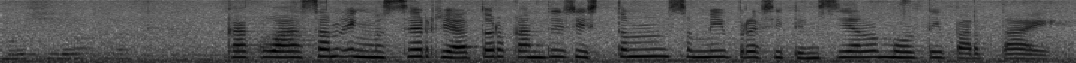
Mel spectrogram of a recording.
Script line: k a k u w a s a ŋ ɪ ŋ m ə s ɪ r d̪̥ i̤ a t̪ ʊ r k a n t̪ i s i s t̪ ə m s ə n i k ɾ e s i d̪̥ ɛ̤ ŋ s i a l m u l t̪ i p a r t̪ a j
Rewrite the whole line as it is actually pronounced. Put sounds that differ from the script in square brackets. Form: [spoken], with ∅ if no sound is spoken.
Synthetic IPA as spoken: k a k u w a s a [n] ɪ ŋ m ə s ɪ r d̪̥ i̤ a t̪ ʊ r k a n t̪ i s i s t̪ ə m s ə [m] i [p] ɾ e s i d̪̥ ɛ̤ [n] s i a l m u l t̪ i p a r t̪ a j

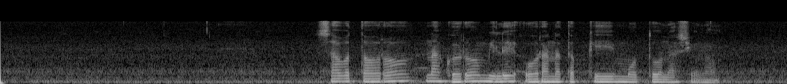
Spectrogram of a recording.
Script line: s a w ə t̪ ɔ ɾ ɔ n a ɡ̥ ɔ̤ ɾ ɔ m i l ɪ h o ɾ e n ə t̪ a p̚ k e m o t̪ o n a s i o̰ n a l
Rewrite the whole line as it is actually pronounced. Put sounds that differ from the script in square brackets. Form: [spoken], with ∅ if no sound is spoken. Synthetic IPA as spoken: s a w ə t̪ ɔ ɾ ɔ n a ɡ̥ ɔ̤ ɾ ɔ m i l ɪ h o ɾ [a] n ə t̪ [ə] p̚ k e m o t̪ o n a s i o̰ n a l

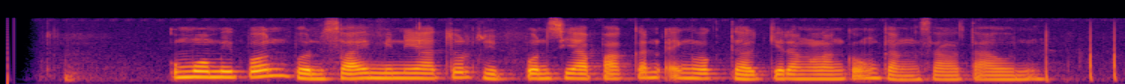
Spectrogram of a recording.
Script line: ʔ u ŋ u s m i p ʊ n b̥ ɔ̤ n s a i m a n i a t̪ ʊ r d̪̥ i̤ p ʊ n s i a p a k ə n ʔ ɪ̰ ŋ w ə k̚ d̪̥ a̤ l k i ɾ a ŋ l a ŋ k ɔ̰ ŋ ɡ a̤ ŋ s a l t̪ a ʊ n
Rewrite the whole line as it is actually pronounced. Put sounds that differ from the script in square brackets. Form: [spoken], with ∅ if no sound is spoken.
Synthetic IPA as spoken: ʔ u [m] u [∅] m i p ʊ n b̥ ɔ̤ n s a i m [i] n i a t̪ ʊ r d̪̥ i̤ p ʊ n s i a p a k ə n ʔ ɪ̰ ŋ w ə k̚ d̪̥ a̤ l k i ɾ a ŋ l a ŋ k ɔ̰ ŋ ɡ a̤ ŋ s a l t̪ a ʊ n

